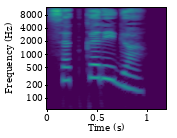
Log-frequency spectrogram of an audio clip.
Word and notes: ಸಕ್ಕರೆಗ: sakkarega

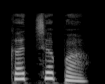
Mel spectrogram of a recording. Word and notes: ಕಚ್ಚಪ: kaccapa

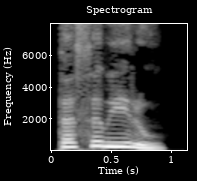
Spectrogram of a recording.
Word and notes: ತಸವೀರು: tasavīru

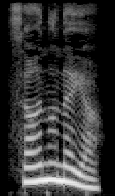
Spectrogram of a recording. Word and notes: ಸನ್ನಾಯ್ಯ: sannāyya

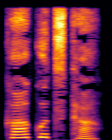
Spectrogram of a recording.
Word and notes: ಕಕುತ್ಸ್ಥ: kakutstha

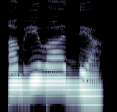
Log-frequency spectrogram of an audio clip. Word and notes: ಅಭಿವಾದ್ಯ: kannada

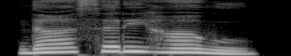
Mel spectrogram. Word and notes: ದಾಸರಿಹಾವು: dāsari hāvu

